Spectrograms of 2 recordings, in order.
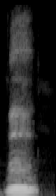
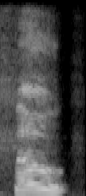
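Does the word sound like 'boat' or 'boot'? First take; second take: boot; boat. First: The vowel sounds like the one in 'boot'. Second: The vowel sounds like the one in 'boat'. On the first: The speaker calls it wrong. "he kept saying boot" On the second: The speaker calls it right. "no, boat"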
